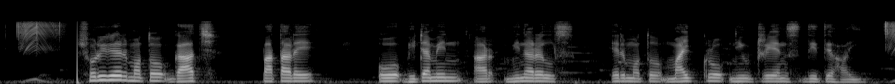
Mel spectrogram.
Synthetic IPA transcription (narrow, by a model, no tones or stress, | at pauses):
ʃoɾiɾeɾmɔt̪oɡat͡ɕ | pat̪aɽe | obʱiʈaminaɾmineɾels | eɾmɔt̪omajkɾoniuʈɾiensd̪it̪eɦɔj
